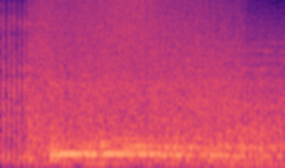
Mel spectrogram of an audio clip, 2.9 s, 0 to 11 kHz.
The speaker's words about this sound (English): Matt Hagen blows it up and will coast to a victory. The Funny Car, I believe, on fire down there is Matt Hagen in dramatic fashion, 4.328 seconds, 215 miles an hour, and he wins with a pyrotechnics displayed at the top end.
